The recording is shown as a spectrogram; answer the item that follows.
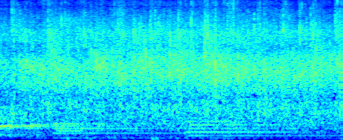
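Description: Church congregation applauding during a worship service, a steady, even patter of many clapping hands heard faintly from a distance, with no pauses across the stretch.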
